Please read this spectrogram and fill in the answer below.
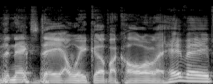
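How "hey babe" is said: higher-pitched acted greeting to a partner; light, lifted hello, well above usual pitch; sweet phone greeting. Husband calls his wife the next morning, lightly high-pitched greeting.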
